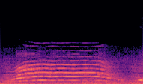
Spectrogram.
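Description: A young child wailing one long, drawn-out "Mom!", the pitch rising at the start, held, then falling away near the end. It is heard through a television speaker.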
